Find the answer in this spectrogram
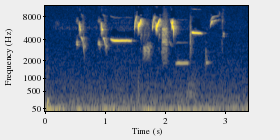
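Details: Song sparrow, a common eastern woodland songbird, sings two crisp, high introductory call notes, then a steady buzzy tone and a quick jumble of bright chips and trills, over a faint low background hum.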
